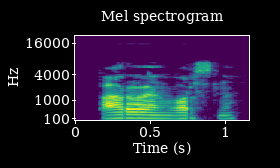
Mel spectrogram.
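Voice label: "паруӧн ворсны", Komi, male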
